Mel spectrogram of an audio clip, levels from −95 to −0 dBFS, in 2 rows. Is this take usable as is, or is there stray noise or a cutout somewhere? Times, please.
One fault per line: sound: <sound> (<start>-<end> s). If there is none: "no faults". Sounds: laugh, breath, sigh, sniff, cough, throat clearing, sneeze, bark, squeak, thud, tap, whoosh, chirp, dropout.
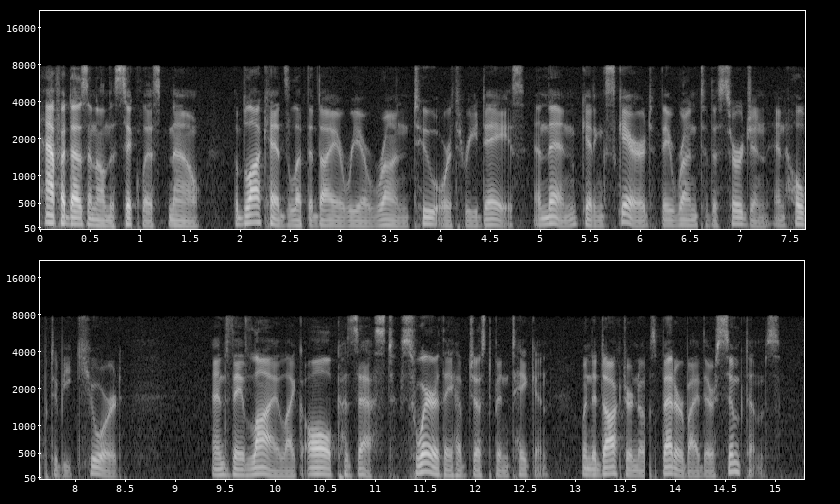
sound: dropout (13.7-13.7 s)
